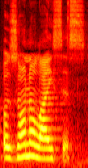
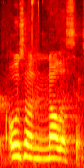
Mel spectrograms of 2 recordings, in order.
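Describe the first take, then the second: First: Ozonolysis said as "ozono-LIE-sis"; accented pronunciation. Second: Ozonolysis said as "ozo-NOL-uh-sis"; corrected pronunciation. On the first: Teacher naming the reaction, accented pronunciation. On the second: Teacher correcting herself for the class, corrected pronunciation. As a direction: stress the NOL in ozonolysis, short "lysis". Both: Real, not acted.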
